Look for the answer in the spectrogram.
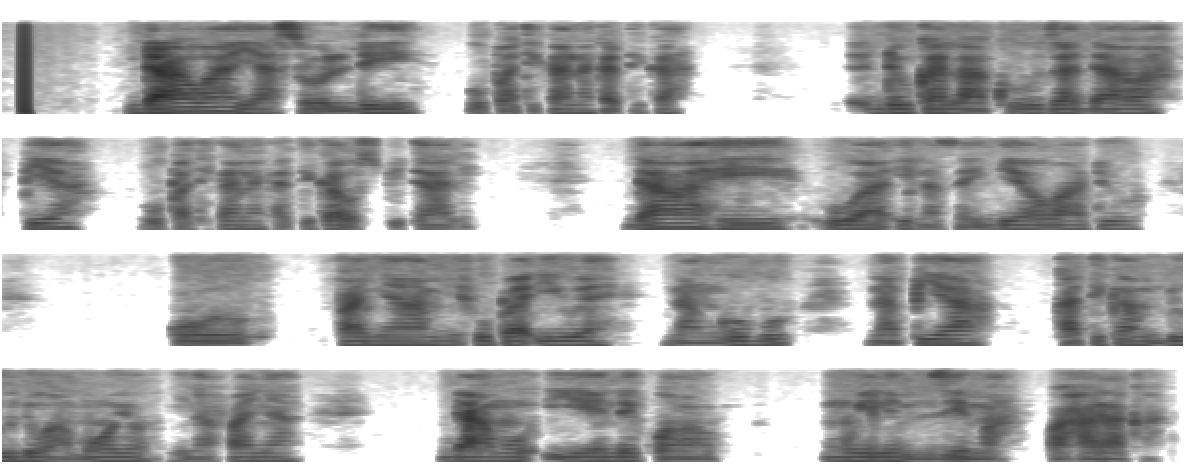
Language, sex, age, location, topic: Swahili, male, 18-24, Nakuru, health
